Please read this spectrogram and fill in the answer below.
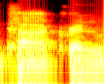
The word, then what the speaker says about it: Cochran: And so you can find me, Jason Cochran. My last name is spelled C-O-C-H-R-A-N.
